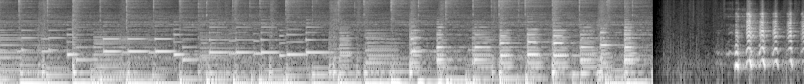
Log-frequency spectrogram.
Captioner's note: laughter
